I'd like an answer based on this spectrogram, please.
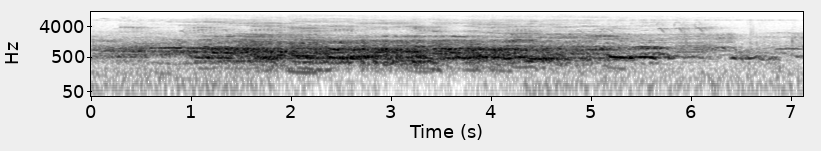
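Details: Troop of howler monkeys howling around 5:30 am from jungle across the road on the edge of Zancudo, Costa Rica; dense, sustained overlapping roars that swell, hold loudly, then ease off.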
